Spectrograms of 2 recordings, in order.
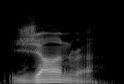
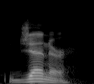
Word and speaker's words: genre: You might see the word genre, spelled G-E-N-R-E, genre. Okay, now, of course, maybe you've pronounced this Jenner. I hear that often, Jenner. We don't want to say Jenner or anything like that, but genre.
